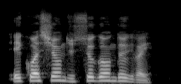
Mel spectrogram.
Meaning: quadratic equation
- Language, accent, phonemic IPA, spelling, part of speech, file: French, France, /e.kwa.sjɔ̃ dy s(ə).ɡɔ̃ də.ɡʁe/, équation du second degré, noun, LL-Q150 (fra)-équation du second degré.wav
